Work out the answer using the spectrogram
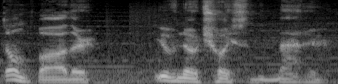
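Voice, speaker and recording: A man voicing an arrogant male spear-wielding villain who cannot die, in a put-on gravelly voice, for a fan reading of a game story. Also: fairly low pitch, animated, normal speed, fairly bright tone, soft background music. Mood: menacing.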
